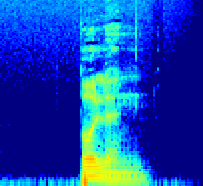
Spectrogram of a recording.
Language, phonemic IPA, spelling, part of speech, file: German, /ˈbʊlən/, Bullen, noun, De-Bullen.ogg
- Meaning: 1. accusative singular of Bulle 2. genitive singular of Bulle 3. dative singular of Bulle 4. plural of Bulle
